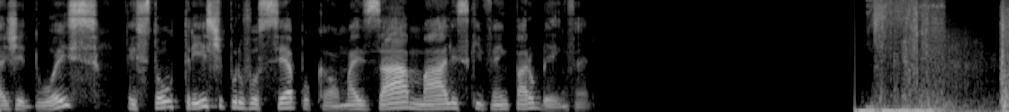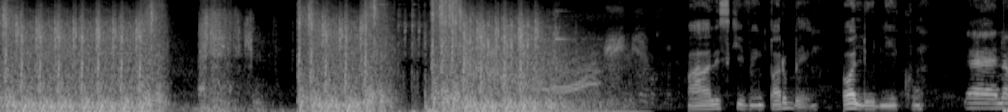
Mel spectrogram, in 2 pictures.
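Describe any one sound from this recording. A man talks with animation through a microphone.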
